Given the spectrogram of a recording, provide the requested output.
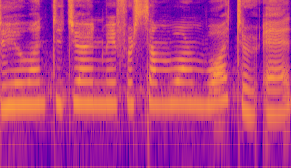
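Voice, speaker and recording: A female-sounding, put-on character voice with a high pitch. It moves at a moderate pace. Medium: read story.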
